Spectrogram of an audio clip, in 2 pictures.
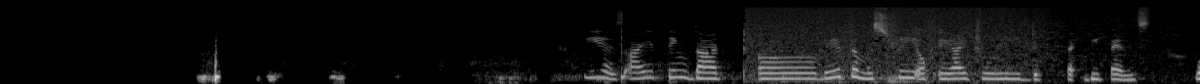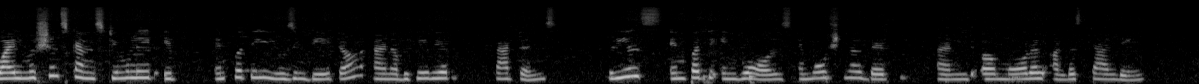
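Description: At 2.67 s a sudden gain jump drops speech and background together by about 4 dB and stays lower to the end, likely from an unramped gain change. The waveform envelope steps down at once.

From 7.44 to 10.7 s the noise suppressor is catching up. Room noise rises sharply near 7.5 s and passes through at first, then fades over 3.26 s as about 13 dB of reduction takes hold. On a spectrogram the broadband noise floor brightens, then darkens.

From 18.42 to 18.71 s speech is cut by the noise suppressor. About a tenth of a second of soft sound sinks by up to about 8 dB and sounds swallowed. The spectrogram shows brief thinned gaps in the speech energy.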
